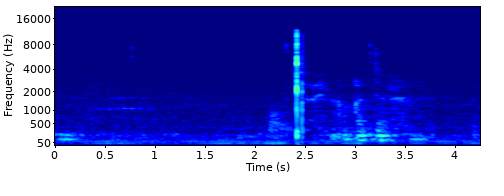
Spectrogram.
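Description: A single sharp computer mouse click about two and a half seconds in, over quiet room tone.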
